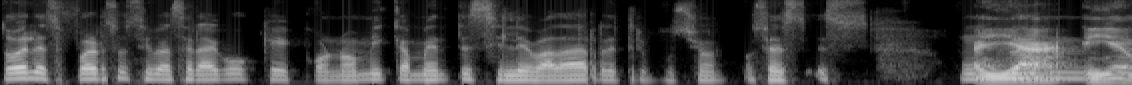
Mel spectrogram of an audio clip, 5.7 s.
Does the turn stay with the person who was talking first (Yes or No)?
No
